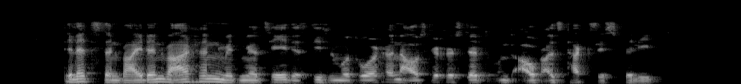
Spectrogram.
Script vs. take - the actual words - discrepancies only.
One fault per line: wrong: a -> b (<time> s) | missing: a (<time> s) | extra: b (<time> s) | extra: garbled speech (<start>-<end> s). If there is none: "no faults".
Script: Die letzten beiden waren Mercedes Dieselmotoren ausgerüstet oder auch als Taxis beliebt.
extra: mit (2.2 s)
wrong: oder -> und (4.9 s)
